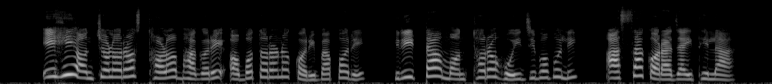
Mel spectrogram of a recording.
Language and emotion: Odia, neutral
